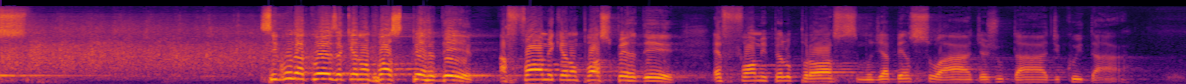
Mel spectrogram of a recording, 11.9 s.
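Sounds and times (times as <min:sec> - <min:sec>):
audience applauding: 0:00.0 - 0:03.0
speech: 0:02.7 - 0:11.3.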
